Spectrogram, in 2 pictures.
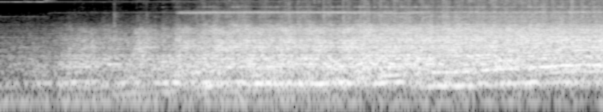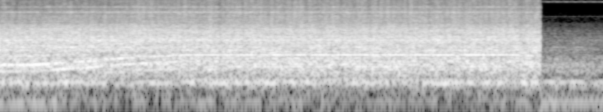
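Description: Milling machine spindle running up to speed, driving the rotary encoder through a toothed belt. The steady whirring noise builds over a couple of seconds, and a whine rises in pitch as the spindle speeds up, then holds steady. It stops abruptly near the end.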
